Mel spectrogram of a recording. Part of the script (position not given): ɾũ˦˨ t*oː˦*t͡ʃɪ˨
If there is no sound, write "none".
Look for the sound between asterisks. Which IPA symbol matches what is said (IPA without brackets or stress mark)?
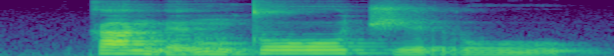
oː˦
